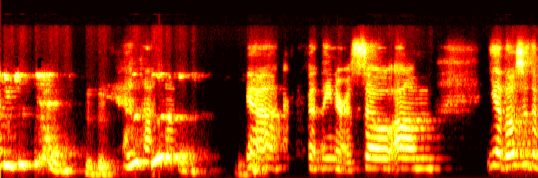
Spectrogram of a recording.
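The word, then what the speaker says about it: Grüner Veltliner: And how do you say Gruner Veltliner? So, I mean, those are varieties that... Just like you just did. Yeah, Veltliner.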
